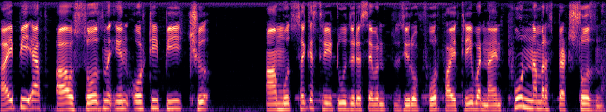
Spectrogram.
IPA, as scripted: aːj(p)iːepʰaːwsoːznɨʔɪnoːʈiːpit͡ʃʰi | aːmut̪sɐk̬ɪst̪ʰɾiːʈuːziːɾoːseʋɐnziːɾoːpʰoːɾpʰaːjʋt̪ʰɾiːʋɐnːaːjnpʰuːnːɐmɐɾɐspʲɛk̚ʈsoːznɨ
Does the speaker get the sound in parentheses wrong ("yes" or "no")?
no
